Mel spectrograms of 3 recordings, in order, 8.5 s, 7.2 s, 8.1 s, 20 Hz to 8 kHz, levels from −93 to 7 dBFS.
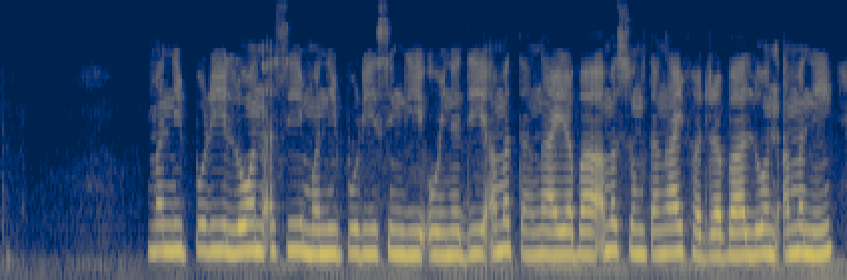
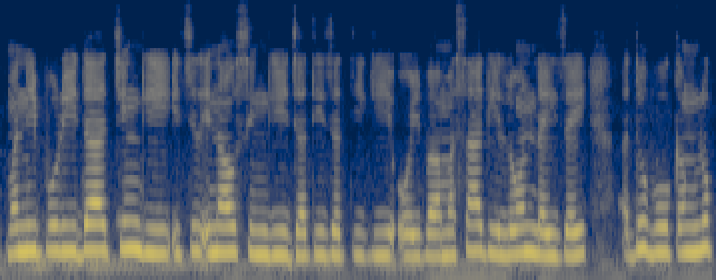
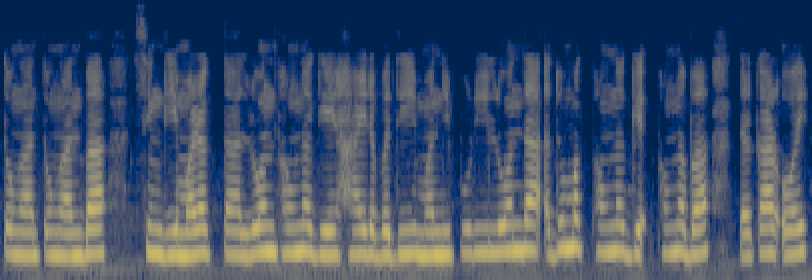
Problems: background sounds at intervals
